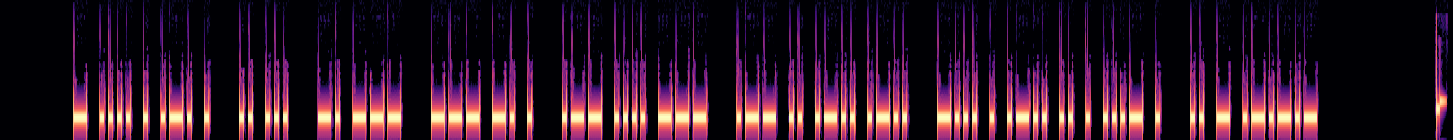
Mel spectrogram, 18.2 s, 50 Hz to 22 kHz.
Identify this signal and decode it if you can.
Morse code, heard as a keyed tone, about 22 wpm, 700 Hz. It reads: THERE IS NO ONE WHO WILL BELIEVE IT.
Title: Sentences from Top 1000 Words 22wpm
